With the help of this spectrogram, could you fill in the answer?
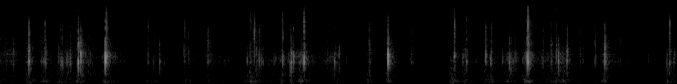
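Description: Fingertips scratch and rub a small, empty, folded white plastic bag lying flat on a wooden table. Quick, dry crinkles and crackles come in short bursts with brief pauses between them. The sound is bright and thin, with almost no low end and no lingering ring.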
